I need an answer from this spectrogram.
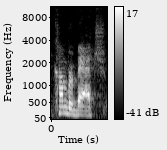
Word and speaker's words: Cumberbatch: right uh and then Cumberbatch like a like a Harry Potter plant like a plant from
